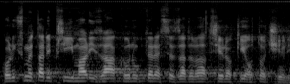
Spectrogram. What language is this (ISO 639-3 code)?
ces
